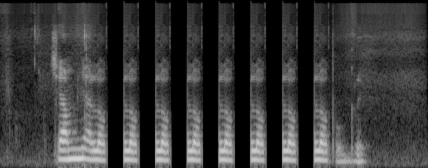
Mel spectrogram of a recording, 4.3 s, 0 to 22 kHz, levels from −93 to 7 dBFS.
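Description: Speech, with a stutter with silent gaps from 1.08 to 3.30 s: one 148 ms fragment repeats seven times, each followed by 169 ms of digital silence, every 317 ms. Identical repeats at a fixed pace, unlike random dropouts, point to a stalled stream likely replaying its last fragment.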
